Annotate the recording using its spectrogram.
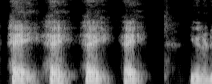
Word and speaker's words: hei: We're going to use the sound power, hey, just like the food that horses and cows eat, except it's spelled H-E-I, hey.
